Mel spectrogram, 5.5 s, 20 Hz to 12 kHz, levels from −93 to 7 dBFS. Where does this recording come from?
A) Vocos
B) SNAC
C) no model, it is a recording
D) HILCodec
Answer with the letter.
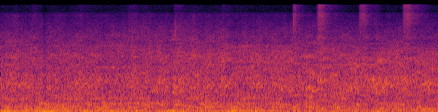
B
